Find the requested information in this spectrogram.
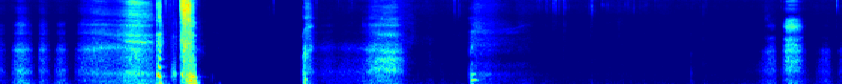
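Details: An adult gives several very wet, sharp sneezes, each after a short drawn-in breath, with soft moaning in between; ordinary sneezing.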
